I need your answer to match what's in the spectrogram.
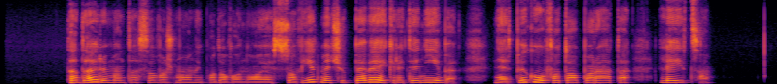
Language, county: Lithuanian, Telšiai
